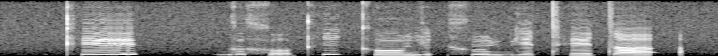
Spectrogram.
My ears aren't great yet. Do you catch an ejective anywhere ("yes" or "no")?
no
